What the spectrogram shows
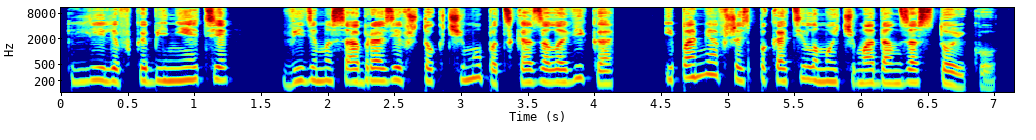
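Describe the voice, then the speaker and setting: Audiobook narrator, woman, expressive measured reading, dry close mic. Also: medium pitch, dry recording. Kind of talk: first-person novel narration.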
